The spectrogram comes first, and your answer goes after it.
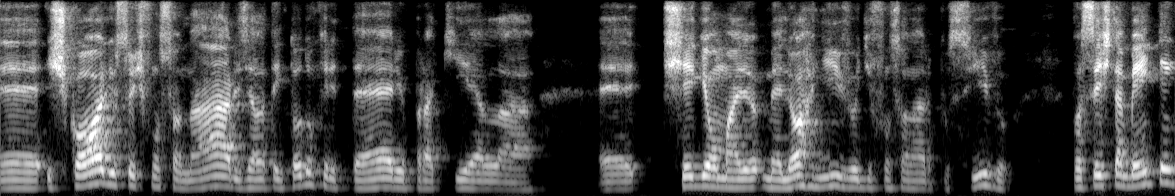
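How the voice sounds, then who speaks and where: A normal speaking voice, moderate in pace and with ordinary pitch variation. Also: man. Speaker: university lecturer. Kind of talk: online lecture.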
